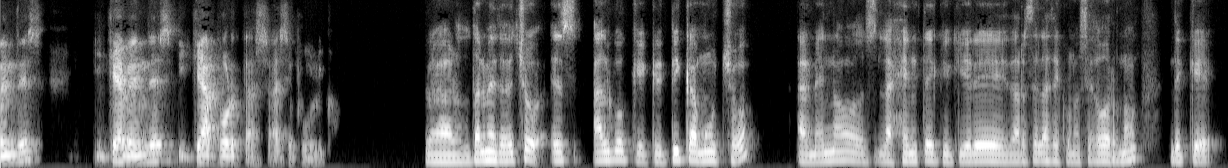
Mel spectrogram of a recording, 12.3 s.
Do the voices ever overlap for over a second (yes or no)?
no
